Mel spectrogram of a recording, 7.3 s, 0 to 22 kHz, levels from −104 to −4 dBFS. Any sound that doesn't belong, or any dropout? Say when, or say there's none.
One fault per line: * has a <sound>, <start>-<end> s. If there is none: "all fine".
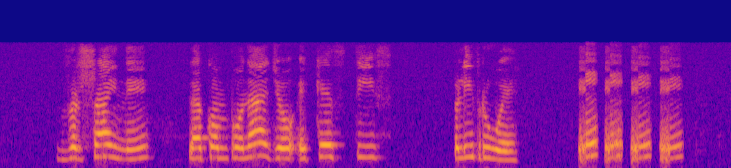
* has a laugh, 5.8-6.8 s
